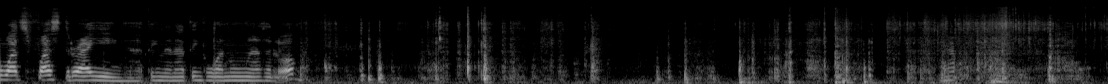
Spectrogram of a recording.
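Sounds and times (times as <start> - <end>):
cardboard box being opened: 6.8 - 11.0.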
